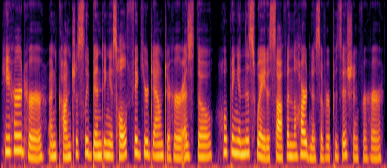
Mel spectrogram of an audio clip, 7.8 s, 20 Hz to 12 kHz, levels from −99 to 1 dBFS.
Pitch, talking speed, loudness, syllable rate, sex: 200 Hz, 200 wpm, -17 LUFS, 5.2 syllables/s, female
